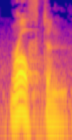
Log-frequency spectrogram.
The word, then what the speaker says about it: Rutherfordton: So you would have started out in a little rural town in North Carolina spelled Rutherfordton, but yes. Pronounced what? Rolfton.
